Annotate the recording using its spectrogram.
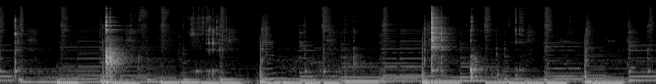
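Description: Background music with a steady low bass line, over which kitchenware knocks and clinks about four times, as chillies go into a plastic blender jar and a small plate is handled.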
